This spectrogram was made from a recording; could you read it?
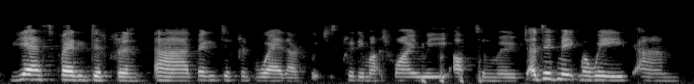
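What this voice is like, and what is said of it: Scottish Glasgow accent. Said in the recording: “Straight away, I can tell that's not an Australian accent. ... I'm from Glasgow, born and bred.”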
